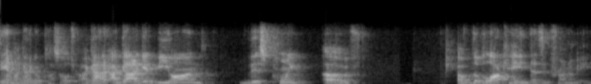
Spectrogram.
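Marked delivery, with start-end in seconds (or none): none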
